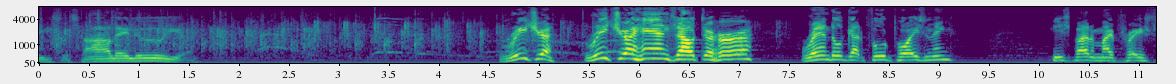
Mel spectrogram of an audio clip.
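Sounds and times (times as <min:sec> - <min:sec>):
audience clapping: 0:00.0 - 0:06.0
speech: 0:00.4 - 0:01.6, 0:04.6 - 0:09.2, 0:10.1 - 0:11.1.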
